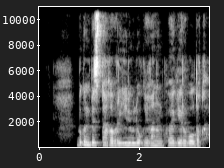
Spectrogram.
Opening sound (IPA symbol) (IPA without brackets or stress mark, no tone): b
